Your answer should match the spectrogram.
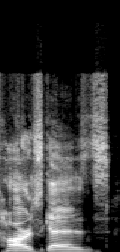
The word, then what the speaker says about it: Hargens: It's Harggins. I think it's Swedish, right?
